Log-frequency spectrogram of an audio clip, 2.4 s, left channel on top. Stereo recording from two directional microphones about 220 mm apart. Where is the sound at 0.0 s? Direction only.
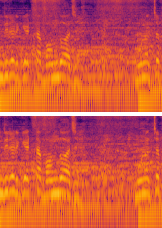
15° right (ahead or behind).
